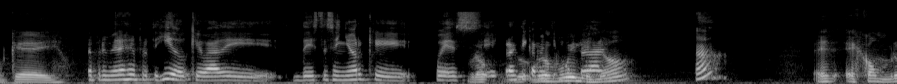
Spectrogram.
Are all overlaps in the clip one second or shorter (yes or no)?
no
